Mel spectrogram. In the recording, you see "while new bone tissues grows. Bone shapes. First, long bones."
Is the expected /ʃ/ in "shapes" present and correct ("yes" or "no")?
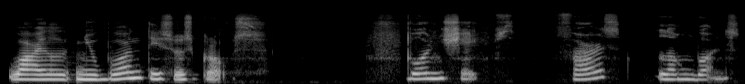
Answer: yes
